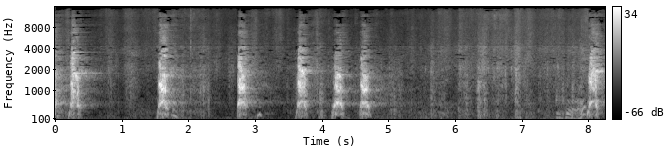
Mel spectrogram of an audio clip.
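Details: Dog under attack by an anaconda: a string of short, harsh barks, roughly one per second at first and then quicker, with excited human voices between them.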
